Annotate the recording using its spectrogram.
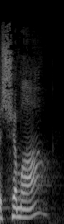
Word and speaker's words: Shema: It's spelled S-H-E-M-A, but it's pronounced Shema.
